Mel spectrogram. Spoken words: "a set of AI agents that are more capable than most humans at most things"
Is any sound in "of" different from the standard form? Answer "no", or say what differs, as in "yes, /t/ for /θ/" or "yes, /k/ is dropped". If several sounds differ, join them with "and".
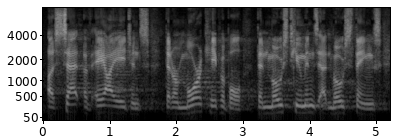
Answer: no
